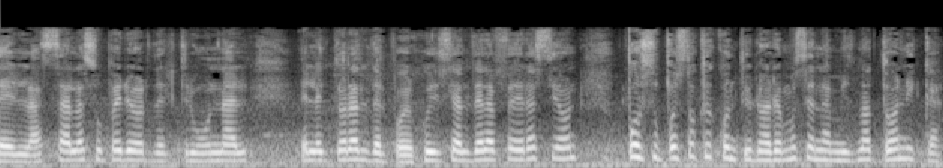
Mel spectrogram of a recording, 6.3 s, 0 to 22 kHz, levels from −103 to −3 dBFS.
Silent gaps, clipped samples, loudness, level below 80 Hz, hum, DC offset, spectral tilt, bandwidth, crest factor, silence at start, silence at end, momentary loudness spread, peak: none; under 0.1%; -17 LUFS; -38 dBFS; none; under 0.1%; -5 dB/octave; 11.5 kHz; 14 dB; 0 s; 0 s; 5 LU; -2 dBFS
